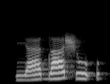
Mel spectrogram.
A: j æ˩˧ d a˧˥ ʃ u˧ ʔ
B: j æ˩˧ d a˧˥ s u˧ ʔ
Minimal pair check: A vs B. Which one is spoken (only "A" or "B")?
A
